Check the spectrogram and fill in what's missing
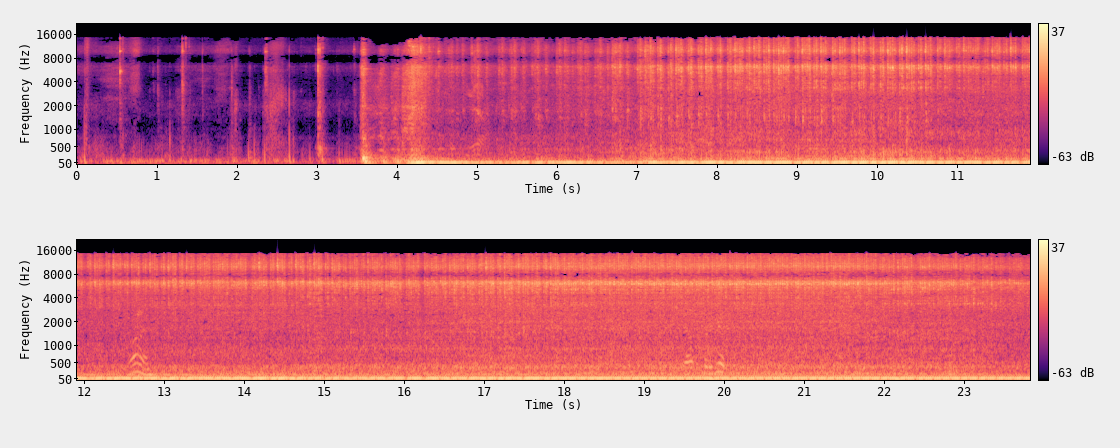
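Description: An old car cranks and fires up inside a garage packed with other cars, a few clicks and a sharp catch followed by a loud, steady rumbling idle that settles and holds close by.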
